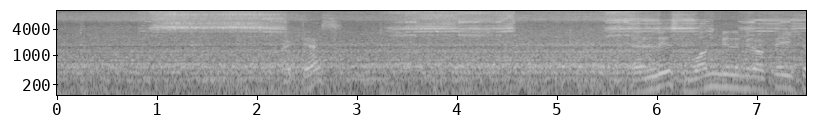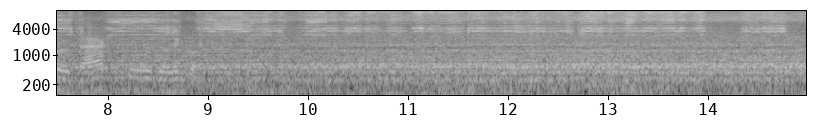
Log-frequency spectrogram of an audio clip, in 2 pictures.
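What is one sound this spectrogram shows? A small dental drill whirs in short high-pitched bursts.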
